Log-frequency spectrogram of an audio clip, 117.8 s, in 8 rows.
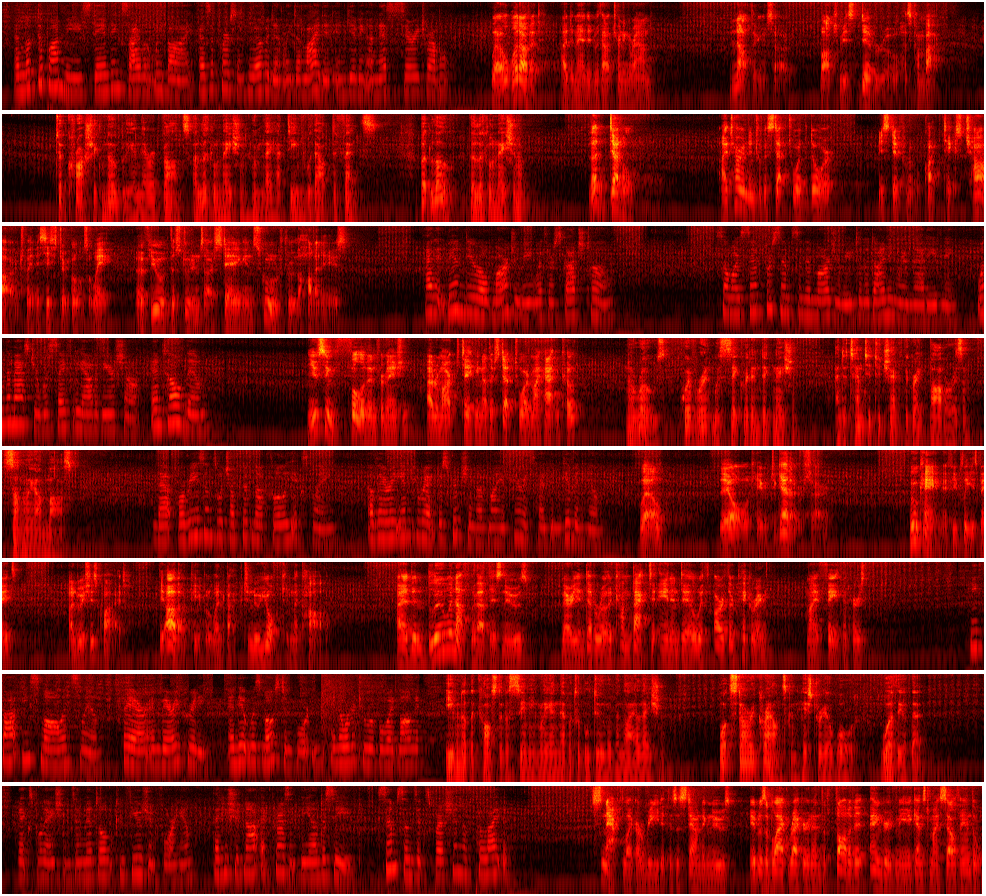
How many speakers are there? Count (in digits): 3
